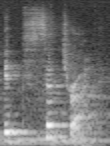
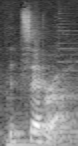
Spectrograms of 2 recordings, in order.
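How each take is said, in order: First: It is said in a less American way. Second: It is said in a more American way. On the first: "In English it's similar, the writing is the same, but we say etc" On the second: "to sound even more American, they actually say etc"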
